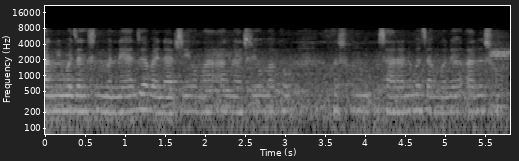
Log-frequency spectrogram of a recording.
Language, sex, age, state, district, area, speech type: Bodo, female, 18-30, Assam, Chirang, rural, spontaneous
